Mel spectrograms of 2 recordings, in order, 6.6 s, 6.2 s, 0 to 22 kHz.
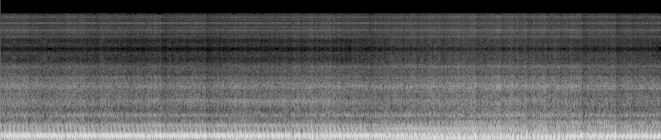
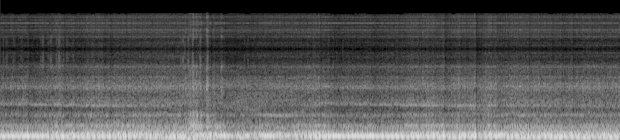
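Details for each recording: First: BMW R1200GS Adventure with an intermittent stall and rough-idle fault, usually after a 20-mile A-road run into traffic, filtering through traffic with a steady, even boxer drone and no stumbles; running cleanly before the fault appears. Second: BMW R1200GS Adventure boxer twin at idle, an intermittent fault that usually appears on hitting traffic after about 20 miles of fast A-road riding: uneven, lumpy low beat dipping and surging irregularly, rough running that threatens to stall.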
